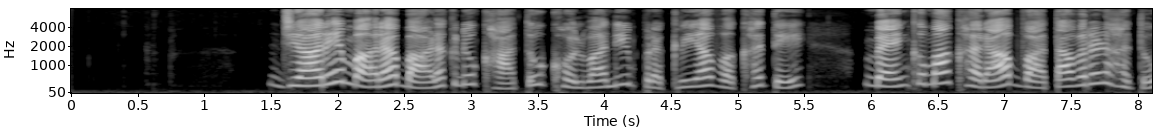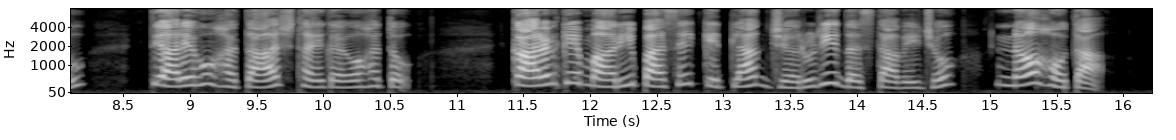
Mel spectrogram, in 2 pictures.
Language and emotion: Gujarati, sad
